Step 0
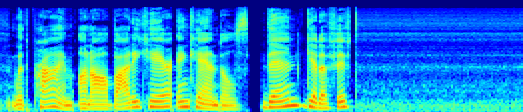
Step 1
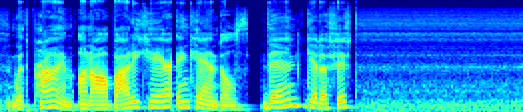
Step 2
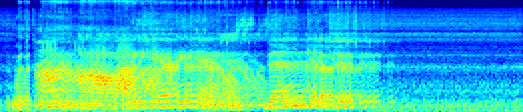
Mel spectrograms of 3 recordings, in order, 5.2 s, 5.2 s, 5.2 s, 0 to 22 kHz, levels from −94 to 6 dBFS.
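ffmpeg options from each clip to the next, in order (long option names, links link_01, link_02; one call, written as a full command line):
ffmpeg -i in.wav -filter_complex "[0:a]deesser=0.75,bandreject=frequency=60:width_type=h:width=6,bandreject=frequency=120:width_type=h:width=6,bandreject=frequency=180:width_type=h:width=6,bandreject=frequency=240:width_type=h:width=6,acrossover=split=640|6400[link_01][link_02][link_03];[link_01]acompressor=threshold=-29dB:ratio=6[link_04];[link_04][link_02][link_03]amix=inputs=3:normalize=0" out.wav
ffmpeg -i in.wav -filter_complex "[0:a]asplit=2[link_01][link_02];[link_02]aecho=0:1:72.89|215.7:0.891|0.398[link_03];[link_01][link_03]amix=inputs=2:normalize=0,volume=13dB,asoftclip=hard,volume=-13dB,asplit=2[link_04][link_05];[link_05]aecho=0:1:284:0.355[link_06];[link_04][link_06]amix=inputs=2:normalize=0" out.wav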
